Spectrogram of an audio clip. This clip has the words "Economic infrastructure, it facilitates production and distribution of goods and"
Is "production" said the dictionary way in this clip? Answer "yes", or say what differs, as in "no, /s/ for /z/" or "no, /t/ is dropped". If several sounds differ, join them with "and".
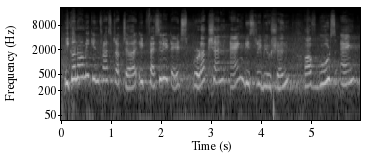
yes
